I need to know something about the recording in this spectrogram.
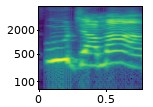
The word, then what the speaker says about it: Ujamaa: used to hear a dance teacher say it's Ujamaa. I'm like, okay, I got it. I got it. So Ujamaa, I'm going to read the definition again for our panel and our audience. Ujamaa, to build and maintain our own stores, shops,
